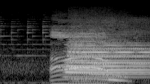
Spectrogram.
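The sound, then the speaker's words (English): A loud, sustained train horn blares in suddenly after a brief quiet moment, its rich chord holding steady for about a second as a short livestream hype-train alert sound effect. “Oh, shit. We got a hype train. Another one.”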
